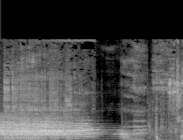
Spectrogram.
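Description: Mutant wolf creature's film vocal: a loud, rough cry for about a second that breaks into a wavering, falling pitched tone and then dies away.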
